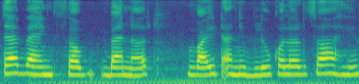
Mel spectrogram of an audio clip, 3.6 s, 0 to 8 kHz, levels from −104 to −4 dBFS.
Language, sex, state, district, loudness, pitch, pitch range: Marathi, female, Maharashtra, Chandrapur, -15 LUFS, 240 Hz, 235-255 Hz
